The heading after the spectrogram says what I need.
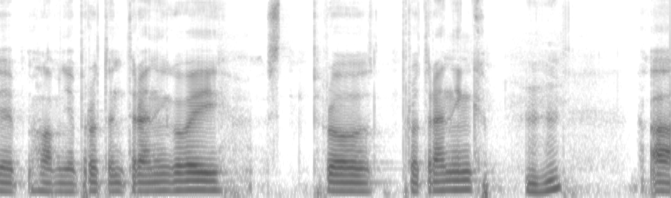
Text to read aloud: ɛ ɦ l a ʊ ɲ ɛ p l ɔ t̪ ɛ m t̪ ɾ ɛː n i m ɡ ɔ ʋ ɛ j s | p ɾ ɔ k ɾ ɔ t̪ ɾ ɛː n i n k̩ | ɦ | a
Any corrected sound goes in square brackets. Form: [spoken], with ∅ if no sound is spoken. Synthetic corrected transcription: ɛ ɦ l a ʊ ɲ ɛ p [ɾ] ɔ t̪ ɛ [n] t̪ ɾ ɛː n i [ŋ] ɡ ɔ ʋ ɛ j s | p ɾ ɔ [p] ɾ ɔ t̪ ɾ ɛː n i [ŋ] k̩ | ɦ | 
